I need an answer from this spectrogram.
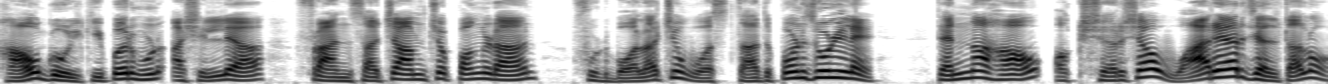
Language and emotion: Goan Konkani, happy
